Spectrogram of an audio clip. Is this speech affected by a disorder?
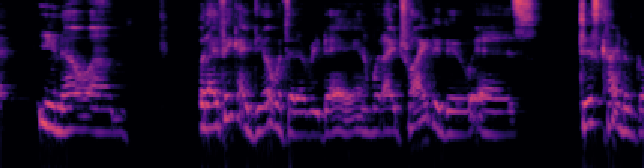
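Yes: cerebral palsy.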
